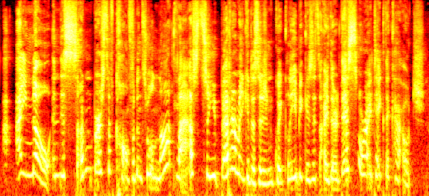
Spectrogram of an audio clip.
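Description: A young woman in an ASMR roleplay, talking shyly and stammering as a flustered neighbor, sometimes dropping to a soft whisper. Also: extremely high pitch, expressive, fast, gravelly. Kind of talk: ASMR roleplay, one-sided dialogue.

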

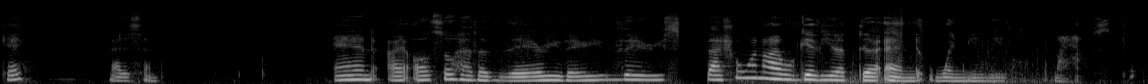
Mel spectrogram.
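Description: Young woman for improvised witch roleplay: unhurried, halting delivery, soft dark tone, breathy and often near a whisper. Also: medium pitch. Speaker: roleplay video creator. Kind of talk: improvised roleplay to camera, playing a witch caring for someone hurt. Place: small indoor room with bare walls. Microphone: phone or webcam at arm's length.

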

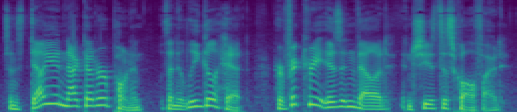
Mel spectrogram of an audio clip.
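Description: A man voicing a brisk, official competition announcer in a game, with declamatory delivery. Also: on the high side, wildly swooping pitch. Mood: formal.

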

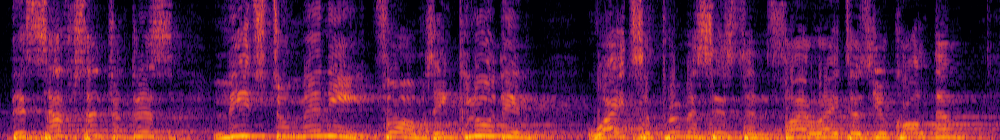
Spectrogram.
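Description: A man's voice: very high-pitched, a little hiss or hum. A middle-aged man, an imam, giving an urgent, preacherly speech at a vigil, speaking into a handheld mic in a crowded outdoor city square. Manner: urgent, preacherly, rises to shouts. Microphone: handheld mic through a PA, recorded from a phone in the crowd. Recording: echoey PA sound from a distance, crowd murmur.

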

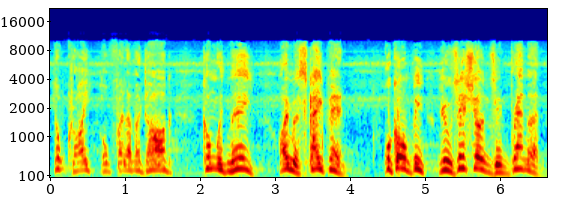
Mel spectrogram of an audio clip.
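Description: A man voicing a brainy old donkey in a children's story, hushed and reassuring. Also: extremely high pitch, animated, moderate pace, gravelly, long reverb tail, slight background noise, heavily acted. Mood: hushed, kindly. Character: brainy, kindly old donkey plotting escape.

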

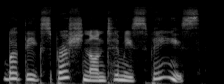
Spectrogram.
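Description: Woman doing a wry, wistful young narrator with a lively, animated pitch. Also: normal speed, dry recording, clean studio sound. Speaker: narrator of her own past. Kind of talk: comic dub narration.

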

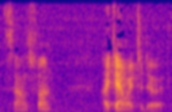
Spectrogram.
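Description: A man's voice: lowish voice, moderate pace, sharp tone, slightly rough. An American man in his thirties, speaking casually as a host introducing things and chatting with a guest. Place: indoors on a couch in a workshop room.

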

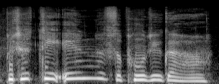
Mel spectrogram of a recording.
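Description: An actress playing a grave storyteller, narrating a radio drama in a deliberate, theatrical manner. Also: female voice, medium pitch, lively intonation, dark tone, lightly acted, low-quality recording. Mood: ominous.

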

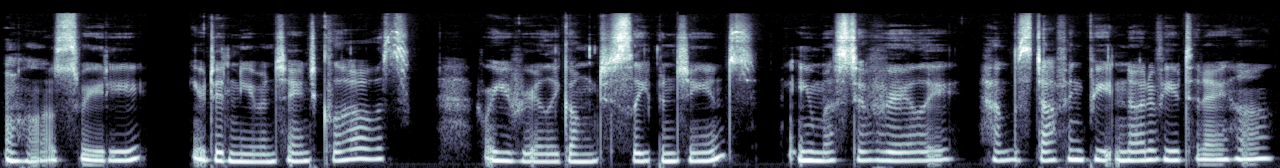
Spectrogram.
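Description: A doting, protective fox-girl girlfriend, played by a woman, coaxes and gently teases in an intimate ASMR roleplay. Her voice is soft and breathy, with a gentle, even melody and a touch of creak. She speaks very slowly, close to the mic. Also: mid-range voice, no echo. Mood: tender, concerned. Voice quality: soft, breathy, often whispering. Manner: slow, coaxing, cooing. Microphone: close, dry microphone.

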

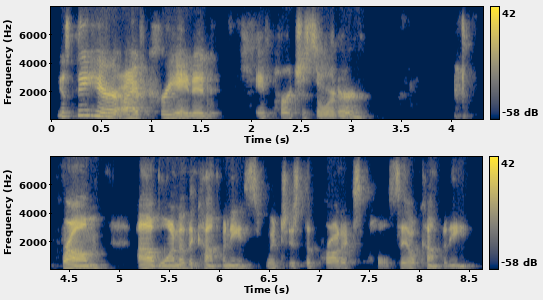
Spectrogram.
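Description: A middle-aged woman presenting a software demo in a conversational, informal step-by-step tutorial style. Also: fairly low pitch, lively intonation, measured pace. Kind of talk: conversational screen-share tutorial. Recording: muffled, noisy screen-recording audio.

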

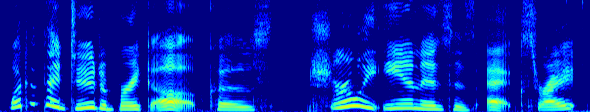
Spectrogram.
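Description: A woman's voice: fairly high pitch, sing-song, unhurried, dry recording. A woman streamer reading a visual novel aloud expressively and dramatically, adding her own commentary, close to the microphone.

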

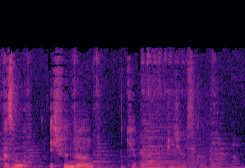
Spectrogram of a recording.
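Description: A young adult woman making halting, improvised date conversation in a small studio. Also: medium pitch, lively intonation, music in the background. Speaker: performer in a comedy dating video. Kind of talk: improvised awkward date chat. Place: small indoor studio set.

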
